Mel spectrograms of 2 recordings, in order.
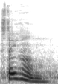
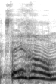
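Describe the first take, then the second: First: Crying through the words; tearful. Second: Higher and louder, laughing while teary; laughing through tears. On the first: Advising viewers not to call him, tearful. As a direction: say it while holding back tears. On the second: Telling viewers again to stay home, laughing through tears. Repeats the advice laughing and crying. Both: Real, not acted.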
